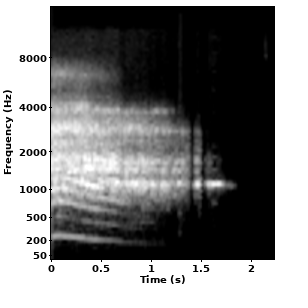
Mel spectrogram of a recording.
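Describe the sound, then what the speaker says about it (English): A long, loud, voiced exhale from a child during a school yoga breathing exercise, falling away and trailing off into a brief final puff before silence. "Loudest exhale out."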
